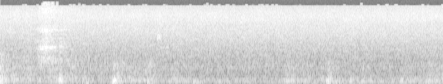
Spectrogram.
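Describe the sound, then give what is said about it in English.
Steady rain falls as a dense, even hiss, broken by a few low, dull thuds like distant thunder. “I see nothing. It's raining. It is raining.”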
